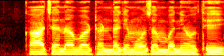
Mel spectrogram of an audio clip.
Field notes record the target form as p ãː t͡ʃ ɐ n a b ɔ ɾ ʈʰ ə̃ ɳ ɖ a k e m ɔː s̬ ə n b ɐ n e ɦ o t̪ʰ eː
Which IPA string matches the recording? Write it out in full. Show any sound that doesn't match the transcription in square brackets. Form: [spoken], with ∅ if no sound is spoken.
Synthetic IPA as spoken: [k] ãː t͡ʃ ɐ n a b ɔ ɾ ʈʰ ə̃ ɳ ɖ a k e m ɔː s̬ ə [m] b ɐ n e ɦ o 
